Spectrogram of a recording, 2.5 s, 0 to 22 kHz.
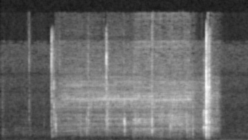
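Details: Denon DN-2000F MkIII CD player after refitting the CD mechanism and cleaning the lens: quiet light clicks and brief whir as the tray moves, no grinding or slipping; mechanism works.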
